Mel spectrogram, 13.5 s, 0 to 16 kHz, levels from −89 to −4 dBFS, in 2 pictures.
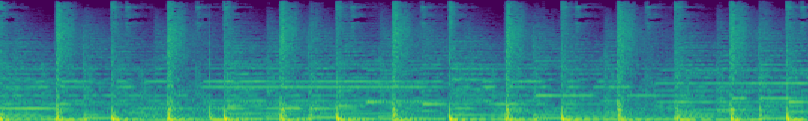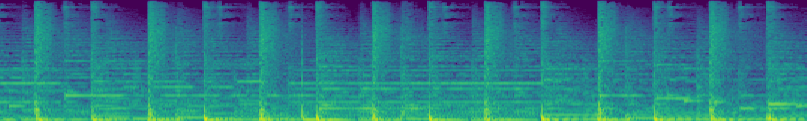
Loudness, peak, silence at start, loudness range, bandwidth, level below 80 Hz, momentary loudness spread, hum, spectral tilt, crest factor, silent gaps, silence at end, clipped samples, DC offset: -22 LUFS; 0 dBFS; 0 s; 1 LU; 16 kHz; -22 dBFS; 3 LU; none; -4.5 dB/octave; 20 dB; none; 0 s; under 0.1%; under 0.1%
